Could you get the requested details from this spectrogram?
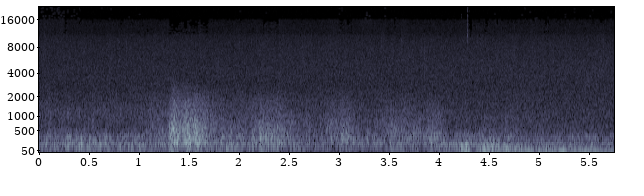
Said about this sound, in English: In the distance, you see dark clouds closing in as the sky grows a little darker you see that a small storm is forming and you begin to feel some raindrops falling down.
